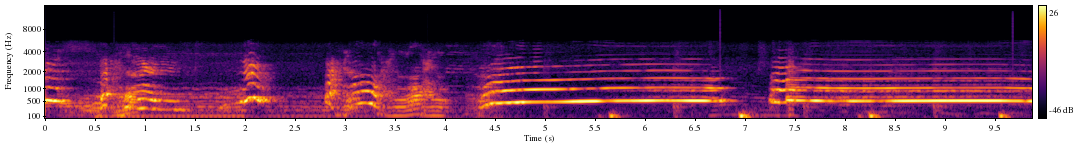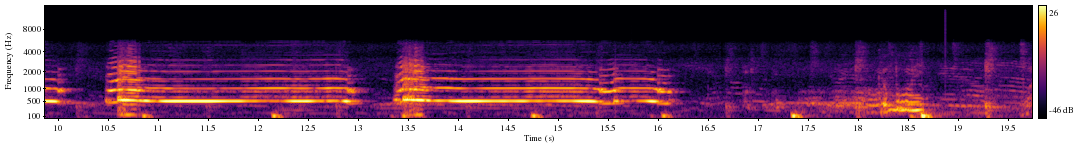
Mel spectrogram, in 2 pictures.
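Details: Bobdog, a pet dog, sings along to the one song he can never resist. He gives long, steady, tonal howls that rise and slide, held for one to three seconds each, with short breaks between them and some faint background sound.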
